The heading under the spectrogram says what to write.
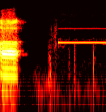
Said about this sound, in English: oh, somebody's beeping. Okay, I just wanted to make sure that wasn't me.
